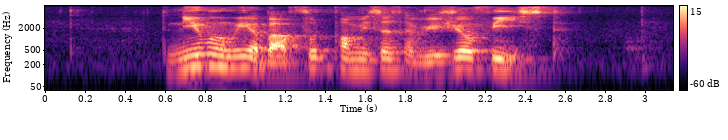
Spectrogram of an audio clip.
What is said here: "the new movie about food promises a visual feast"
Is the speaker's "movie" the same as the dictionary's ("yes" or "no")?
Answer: no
